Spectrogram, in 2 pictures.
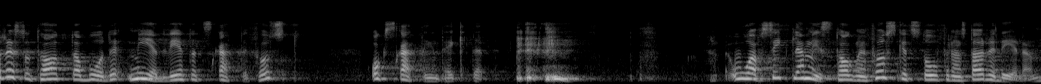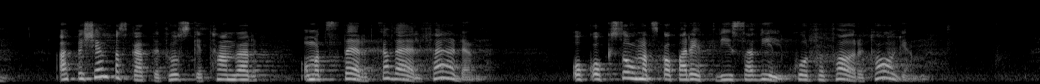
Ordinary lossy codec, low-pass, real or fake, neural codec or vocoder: none; none; real; none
